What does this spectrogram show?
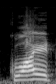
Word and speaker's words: quiet: means little or some quiet means silence q-u-i-e-t is pronounced at quiet quite means q-u-i-t-e so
